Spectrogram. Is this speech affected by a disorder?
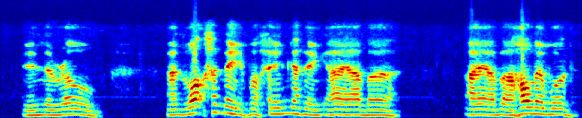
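Yes: Parkinson's; apologizes mid-sentence.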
